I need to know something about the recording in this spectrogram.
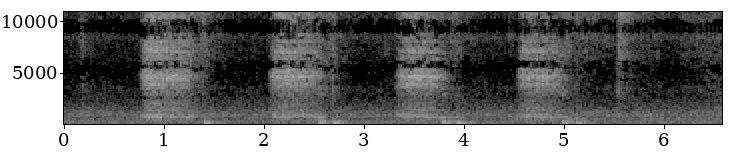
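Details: Pansystolic murmur of mitral regurgitation (imitated).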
